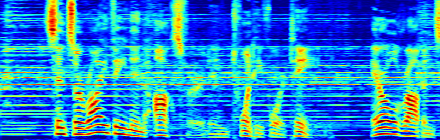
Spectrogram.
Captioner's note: upbeat trumpets; voiceover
